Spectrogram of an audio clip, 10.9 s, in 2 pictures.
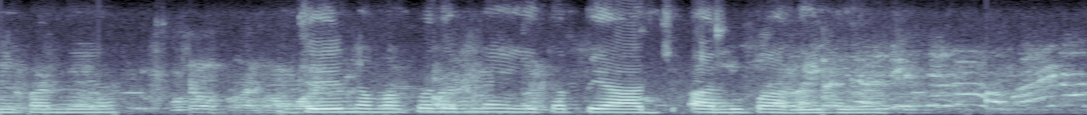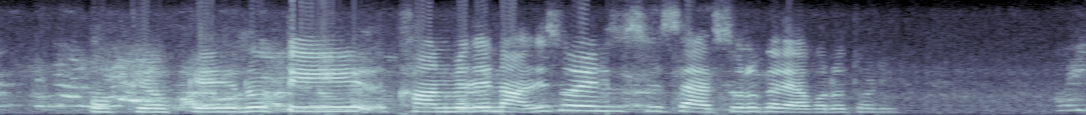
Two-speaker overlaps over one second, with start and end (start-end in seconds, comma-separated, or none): none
